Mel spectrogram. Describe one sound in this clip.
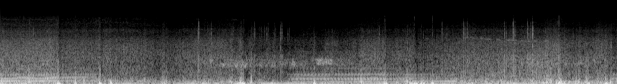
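Wind buffets loudly against the car.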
